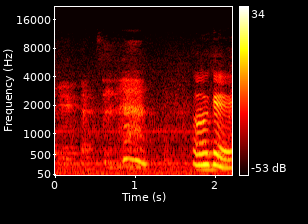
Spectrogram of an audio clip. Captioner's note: laughing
